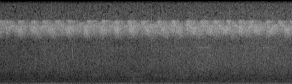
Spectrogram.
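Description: Insects giving a steady, high-pitched continuous trill in forest ambience, over a faint low hum.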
